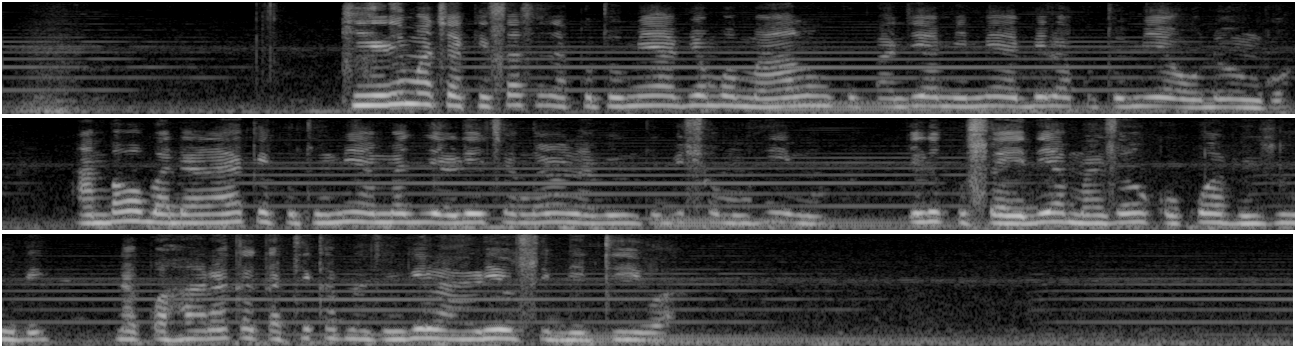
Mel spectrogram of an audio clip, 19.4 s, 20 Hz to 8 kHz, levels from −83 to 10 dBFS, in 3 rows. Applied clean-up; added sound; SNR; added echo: none; Bass guitar + Bowed string instrument; 18 dB; none.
